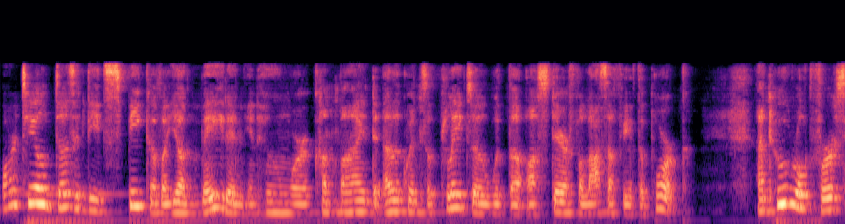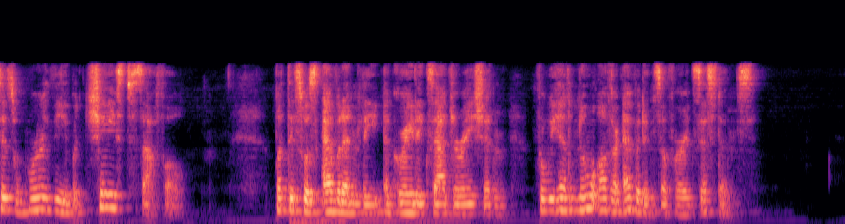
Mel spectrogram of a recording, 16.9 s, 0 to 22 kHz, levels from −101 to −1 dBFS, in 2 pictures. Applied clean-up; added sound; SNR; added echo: neural mask model DeepFilterNet 3.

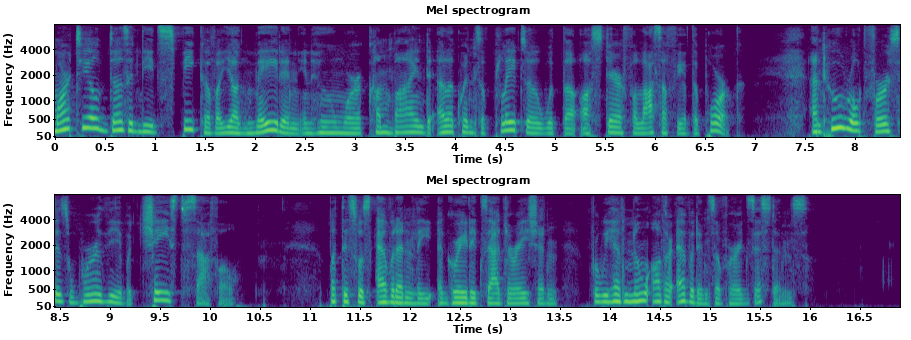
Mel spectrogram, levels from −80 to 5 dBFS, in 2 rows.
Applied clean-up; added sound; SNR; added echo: none; none; none; none.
